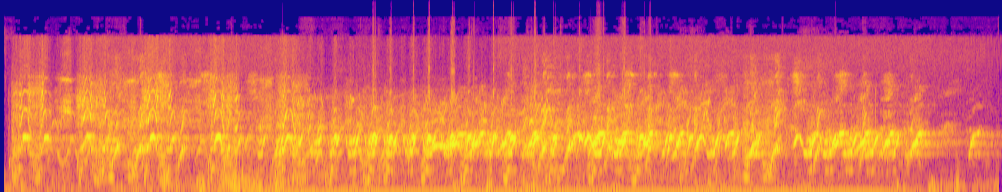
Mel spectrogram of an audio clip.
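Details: Plains zebras (Equus quagga) give harsh, yelping barks in quick, uneven runs, several voices overlapping.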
